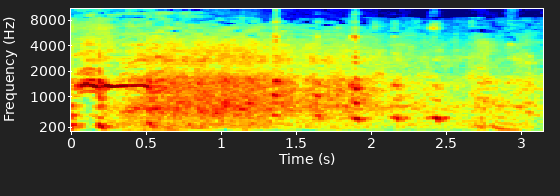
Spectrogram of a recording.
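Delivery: high squealing laugh. Real, not acted. Joker squealing at his square crisps line, laughing.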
